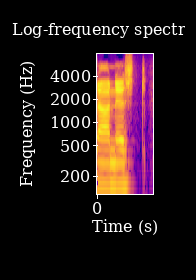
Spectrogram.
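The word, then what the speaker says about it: honest: नेक्स्ट rule देखो, before consonant H, ऑनेस्ट मैन, जैसे एन ऑनेस्ट, एच क्या है, एच आप देखोगे तो कहोगे ये तो कॉन्सोनेंट है बट इसे एच ऐसे पढ़ते हैं, तो इसका अगर एच से देखो ऑनेस्ट पर्सन, ऑनेस्ट, ये हिंदी का स्वर है इसलिए ऑनेस्ट मैन हो गया, एन आर हो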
